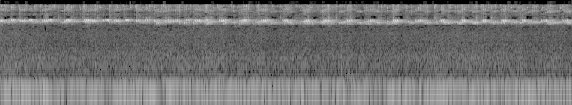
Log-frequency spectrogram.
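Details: Unbroken cricket chirping: many fast high pulses merge into a shimmering continuous trill, steady in pitch and loudness, over a faint low rumble.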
